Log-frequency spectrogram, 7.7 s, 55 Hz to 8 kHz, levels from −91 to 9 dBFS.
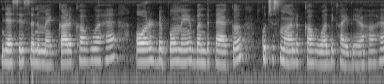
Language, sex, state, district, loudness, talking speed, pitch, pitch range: Hindi, female, Punjab, Pathankot, -18 LUFS, 140 wpm, 205 Hz, 195-220 Hz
